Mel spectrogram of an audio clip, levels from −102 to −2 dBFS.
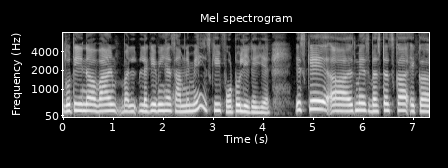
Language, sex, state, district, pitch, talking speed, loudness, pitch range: Hindi, female, Uttar Pradesh, Jyotiba Phule Nagar, 225 Hz, 165 wpm, -13 LUFS, 210-240 Hz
